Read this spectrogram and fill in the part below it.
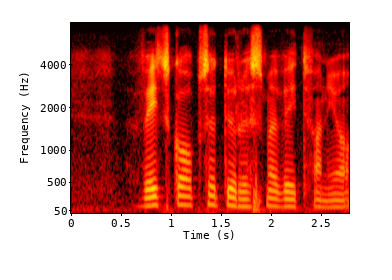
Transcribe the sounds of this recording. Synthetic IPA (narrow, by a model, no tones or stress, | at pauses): vɛtskɑːpsətuɾəsməvɛtfɐnjɑː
